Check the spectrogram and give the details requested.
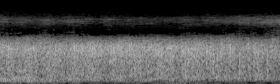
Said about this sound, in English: You folks can applaud if you want to.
